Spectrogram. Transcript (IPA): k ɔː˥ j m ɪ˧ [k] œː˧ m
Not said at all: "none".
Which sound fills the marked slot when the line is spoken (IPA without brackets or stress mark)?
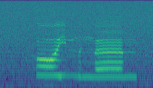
ŋ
